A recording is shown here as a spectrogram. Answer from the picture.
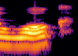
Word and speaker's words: walk: The L in these words before K is silent. So you don't say walk, you say walk, talk, chalk, yoke.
